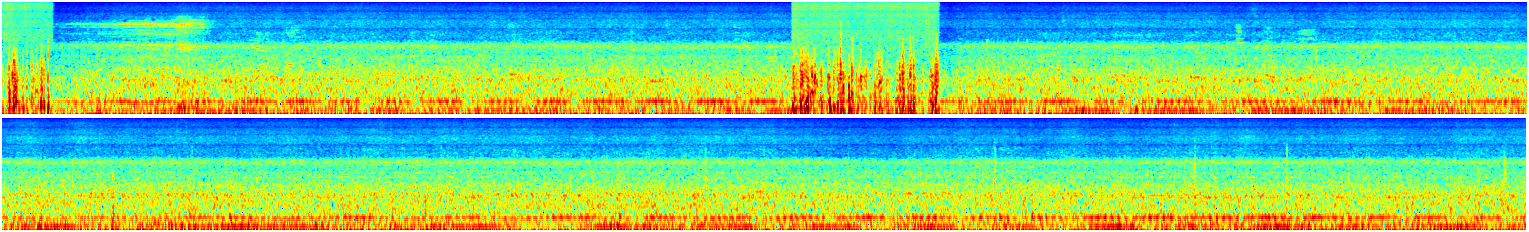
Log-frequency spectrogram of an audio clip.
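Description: A ferry's engine runs with a steady low hum under the rush of wind and water as the boat moves across open harbour water, with wind buffeting the microphone. A brief louder burst of noise comes about eight seconds in.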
